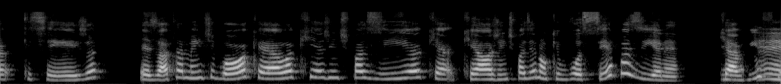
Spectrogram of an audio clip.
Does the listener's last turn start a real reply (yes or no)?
no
